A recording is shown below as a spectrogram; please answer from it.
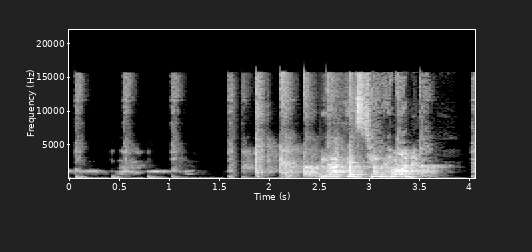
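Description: A person's voice, loudest in the second half, with background music.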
